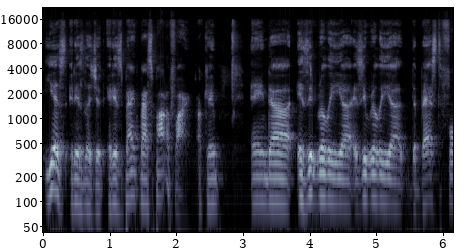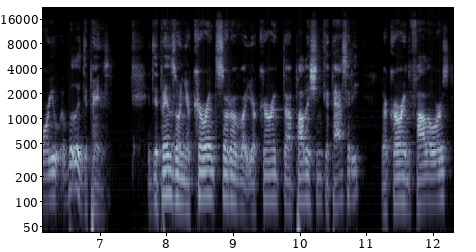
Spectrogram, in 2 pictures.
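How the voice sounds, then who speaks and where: A man giving an explanatory review as a host, deliberate in delivery, repeating phrases and checking in with the listener as he goes. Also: low-pitched, breathy edge. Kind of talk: explanatory software review, semi-scripted.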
